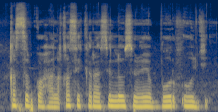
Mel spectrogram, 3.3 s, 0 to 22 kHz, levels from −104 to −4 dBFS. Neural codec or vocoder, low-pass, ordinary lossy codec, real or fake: none; 19.8 kHz; none; real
